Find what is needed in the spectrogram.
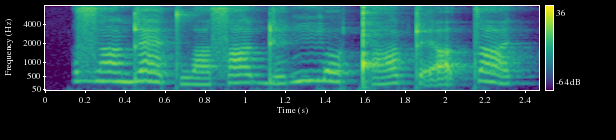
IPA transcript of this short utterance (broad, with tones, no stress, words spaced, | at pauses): zˤɑ̃˥ ɖæ˥˩twʌ˩sˤæ˧ ɖɪ˩˥ ŋ͡mɔ˥˩ǃɑ˩˥ʈɛ̰˩˥ tˤɪ˥˩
